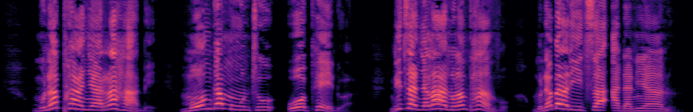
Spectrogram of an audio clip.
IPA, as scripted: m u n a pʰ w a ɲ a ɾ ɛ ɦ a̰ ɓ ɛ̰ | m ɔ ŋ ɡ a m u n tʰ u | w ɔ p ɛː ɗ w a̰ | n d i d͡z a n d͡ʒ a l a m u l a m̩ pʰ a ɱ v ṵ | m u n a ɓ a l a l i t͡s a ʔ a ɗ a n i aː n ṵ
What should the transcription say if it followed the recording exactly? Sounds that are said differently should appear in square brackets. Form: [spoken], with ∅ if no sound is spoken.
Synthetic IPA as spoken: m u n a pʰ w a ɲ a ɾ [a] ɦ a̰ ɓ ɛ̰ | m ɔ ŋ ɡ a m u n tʰ u | w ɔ [pʰ] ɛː ɗ w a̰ | n d i d͡z a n d͡ʒ a l a [n] u l a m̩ pʰ a ɱ v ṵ | m u n a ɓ a l a l i t͡s a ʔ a ɗ a n i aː n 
